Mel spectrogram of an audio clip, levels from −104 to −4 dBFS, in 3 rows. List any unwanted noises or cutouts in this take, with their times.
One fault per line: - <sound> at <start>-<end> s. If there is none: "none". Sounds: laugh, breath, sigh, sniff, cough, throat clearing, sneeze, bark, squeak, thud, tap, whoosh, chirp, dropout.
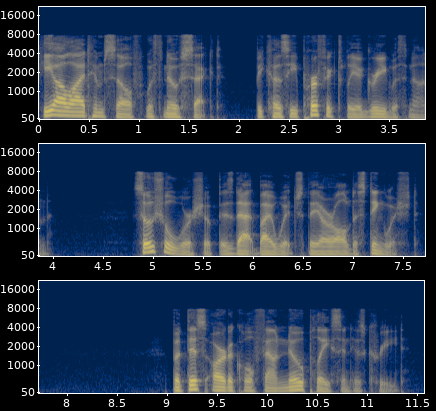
none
